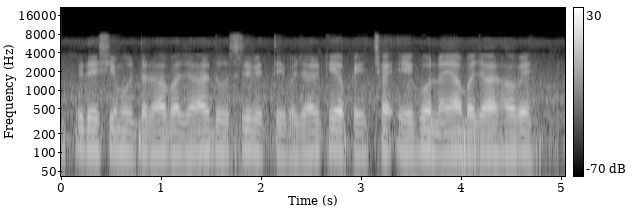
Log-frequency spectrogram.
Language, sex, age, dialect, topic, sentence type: Bhojpuri, male, 31-35, Northern, banking, statement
